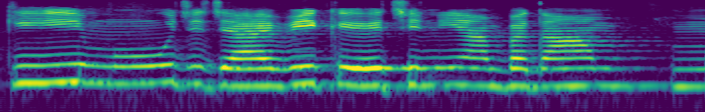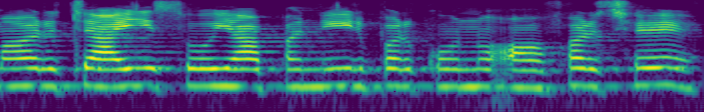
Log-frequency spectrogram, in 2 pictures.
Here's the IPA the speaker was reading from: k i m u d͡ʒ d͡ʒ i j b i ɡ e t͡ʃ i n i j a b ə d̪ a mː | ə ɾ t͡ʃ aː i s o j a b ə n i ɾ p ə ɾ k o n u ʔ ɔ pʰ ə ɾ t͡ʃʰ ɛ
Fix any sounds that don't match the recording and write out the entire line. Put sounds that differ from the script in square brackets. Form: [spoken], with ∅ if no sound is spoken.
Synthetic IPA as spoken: k i m u d͡ʒ d͡ʒ [a] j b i [k] e t͡ʃ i n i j a b ə d̪ a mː | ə ɾ t͡ʃ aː i s o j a [p] ə n i ɾ p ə ɾ k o n [o] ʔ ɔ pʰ ə ɾ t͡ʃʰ ɛ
